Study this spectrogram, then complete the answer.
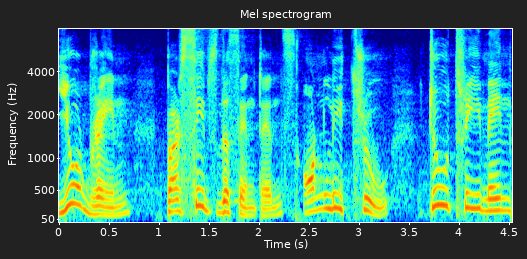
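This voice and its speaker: A man with a Bengali accent at a moderate pace, on a very clean recording with a silent background. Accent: Indian English (Bengali). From India (Bengal). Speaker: professor. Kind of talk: lecture. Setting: conference stage.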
